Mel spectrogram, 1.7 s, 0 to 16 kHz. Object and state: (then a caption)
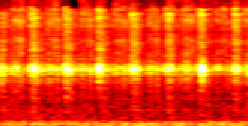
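Fishing lure with a single-knocker rattle. A well-chewed plastic Lucky Craft wake bait crankbait is shaken, and the knocker rattle inside clicks in a rapid series of short, dry knocks with a bright tone near 2 kHz and almost no low end. The knock is nice and very subtle.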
